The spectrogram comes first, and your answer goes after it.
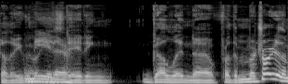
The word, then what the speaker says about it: Galinda: By Glenda now because the professor who was a goat pronounced her name Glenda instead of galinda and she's like I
